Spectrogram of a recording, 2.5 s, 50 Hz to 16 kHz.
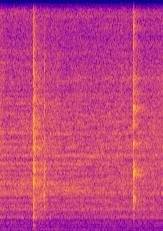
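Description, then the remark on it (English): A steady, low sizzling hiss from a pan as half a cup of ghee is stirred into a mixture with saffron water, with two sharp metallic clinks of a utensil against the pan spaced a second and a half apart. No one speaks. “So once I've sort of incorporated that saffron water, I'm going to add 1/2 of our 1 cup of ghee.”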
